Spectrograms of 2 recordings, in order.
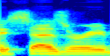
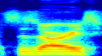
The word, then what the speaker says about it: Cesari: sports clinic dr cesari have i pronounced that right that sounds good i usually say cesary but cesari's fine too i've heard it all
